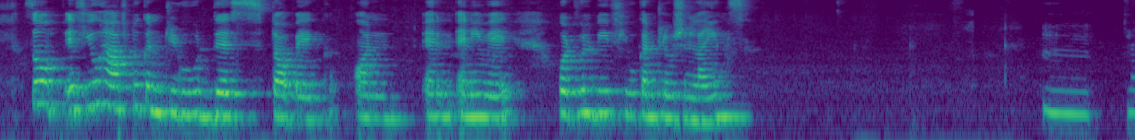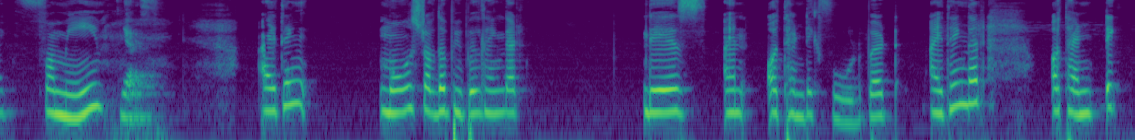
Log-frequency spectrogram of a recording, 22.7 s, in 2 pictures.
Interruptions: none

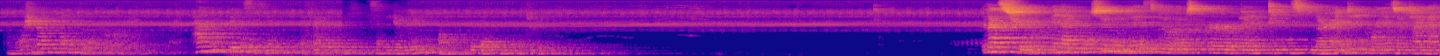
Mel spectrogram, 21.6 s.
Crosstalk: none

